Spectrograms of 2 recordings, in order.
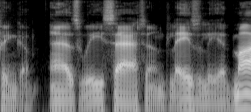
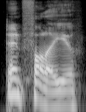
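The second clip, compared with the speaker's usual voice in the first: higher, louder blunt reply; puzzled Philby; 7 semitones higher, 6 dB louder, faster than usual. Acted. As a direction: toss it back curtly. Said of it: "said Philby".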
